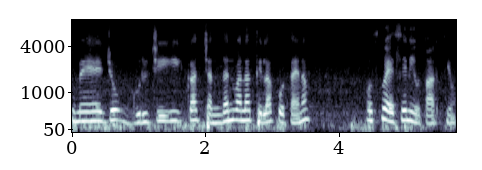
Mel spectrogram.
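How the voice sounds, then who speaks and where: Over noticeable background noise, a woman with a fairly low pitch talks at a fairly slow pace, her pitch swinging very widely. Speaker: teacher sharing devotional experience. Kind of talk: testimony. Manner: hesitant with fillers, Hindi-English code-switching.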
